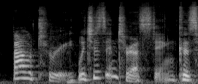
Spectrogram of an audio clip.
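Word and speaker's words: Báthory: But on his podcast, I learned that it is actually pronounced Bathory. Bathory. Which is interesting, because Hungarian language, you kind of like say the two parts of Bathory separately.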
